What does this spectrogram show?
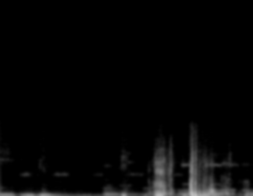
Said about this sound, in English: Close that door. Excuse the noise, fellas.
